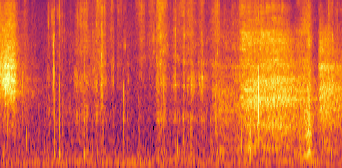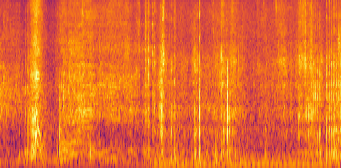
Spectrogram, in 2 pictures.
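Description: Zipper of a vinyl rooftop-tent travel cover being pulled along in short, uneven tugs, with the stiff cover rustling under the hands. There is a longer rasping pull about two and a half seconds in.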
